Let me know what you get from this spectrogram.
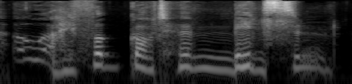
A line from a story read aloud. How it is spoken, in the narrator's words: cried Lady Helen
